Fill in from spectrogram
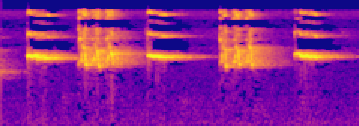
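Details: Red-rumped parrot song used to stimulate the female and male to mate: clear high whistles alternate with buzzier warbled phrases, each phrase lasting about half a second with short silent gaps between.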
